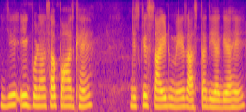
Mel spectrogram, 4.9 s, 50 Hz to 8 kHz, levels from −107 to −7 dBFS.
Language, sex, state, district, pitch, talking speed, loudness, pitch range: Hindi, female, Uttar Pradesh, Lucknow, 225 Hz, 160 wpm, -17 LUFS, 210-240 Hz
